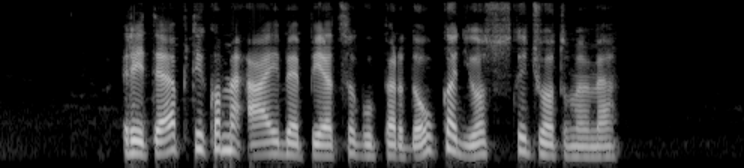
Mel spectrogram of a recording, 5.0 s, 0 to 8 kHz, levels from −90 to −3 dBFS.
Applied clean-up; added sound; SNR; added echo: none; none; none; none.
